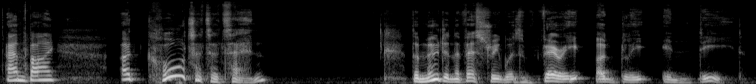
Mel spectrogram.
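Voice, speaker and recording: An older man reads a children's story like a grandfather, in an expressive, deliberate way with dramatic pauses and a husky voice. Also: mid-range voice. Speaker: grandfather reading stories for his grandchildren.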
